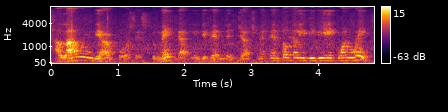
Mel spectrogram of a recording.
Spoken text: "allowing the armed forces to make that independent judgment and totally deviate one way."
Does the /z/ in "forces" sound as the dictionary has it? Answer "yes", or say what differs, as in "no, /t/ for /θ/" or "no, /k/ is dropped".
no, /s/ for /z/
